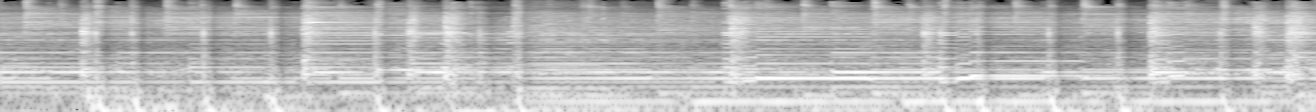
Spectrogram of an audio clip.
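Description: Live band playing an instrumental passage of a song: acoustic guitar strummed over a drum kit, with held notes ringing above the beat.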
